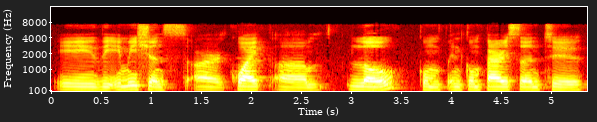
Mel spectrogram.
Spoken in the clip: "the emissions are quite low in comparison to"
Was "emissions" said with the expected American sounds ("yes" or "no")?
no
